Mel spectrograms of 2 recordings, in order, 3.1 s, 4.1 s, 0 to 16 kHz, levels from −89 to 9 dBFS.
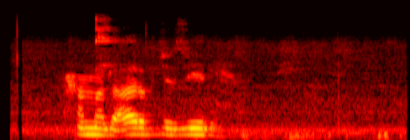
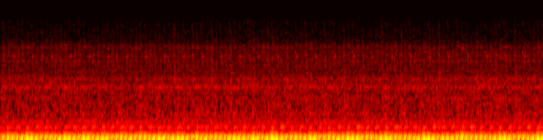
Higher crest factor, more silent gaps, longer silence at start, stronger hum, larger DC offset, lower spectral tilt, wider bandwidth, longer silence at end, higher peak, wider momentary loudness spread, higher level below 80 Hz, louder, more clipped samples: first, 18 dB vs 12 dB; neither; first, 0.2 s vs 0 s; neither; neither; second, -7 dB/octave vs -9 dB/octave; first, 10.5 kHz vs 4.6 kHz; about the same, 0.05 s vs 0 s; about the same, -12 dBFS vs -12 dBFS; first, 24 LU vs 2 LU; second, -62 dBFS vs -26 dBFS; about the same, -27 LUFS vs -27 LUFS; neither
